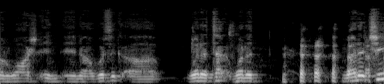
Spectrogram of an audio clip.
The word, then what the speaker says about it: Wenatchee: Wenatchee? How do you say it? Wenatchee. Nobody can ever pronounce it. Yeah, it's Wenatchee.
